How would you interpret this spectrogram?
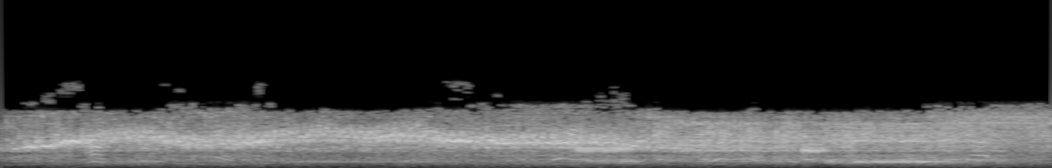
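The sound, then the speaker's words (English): A tractor engine labors under load as it drags out something caught on a big root, a steady, gritty mid-pitched roar holding loud for about eight seconds, with the tone wavering slightly as it strains. “This tractor's got power enough to drag it out.”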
